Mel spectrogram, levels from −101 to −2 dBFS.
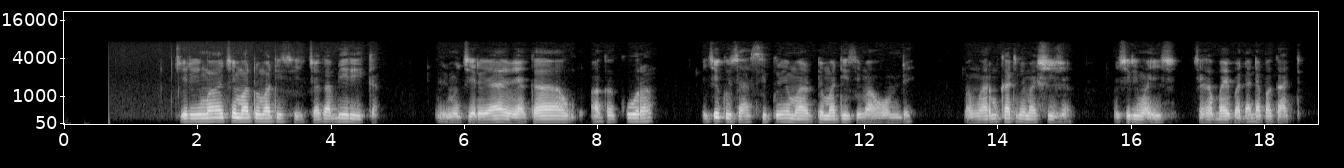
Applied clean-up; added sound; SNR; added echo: none; none; none; none.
